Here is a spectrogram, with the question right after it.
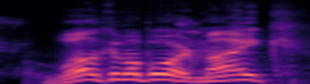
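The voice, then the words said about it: Put-on podcast host voice. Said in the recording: “This is where I put on my podcast voice. ... It's a good podcast voice.”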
